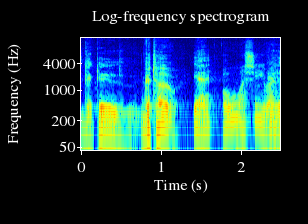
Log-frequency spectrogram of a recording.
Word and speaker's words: gâteau: think you'll find it's gâteau. Gâteau? Yeah. Oh, I see, Yeah, right. the X is silent.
